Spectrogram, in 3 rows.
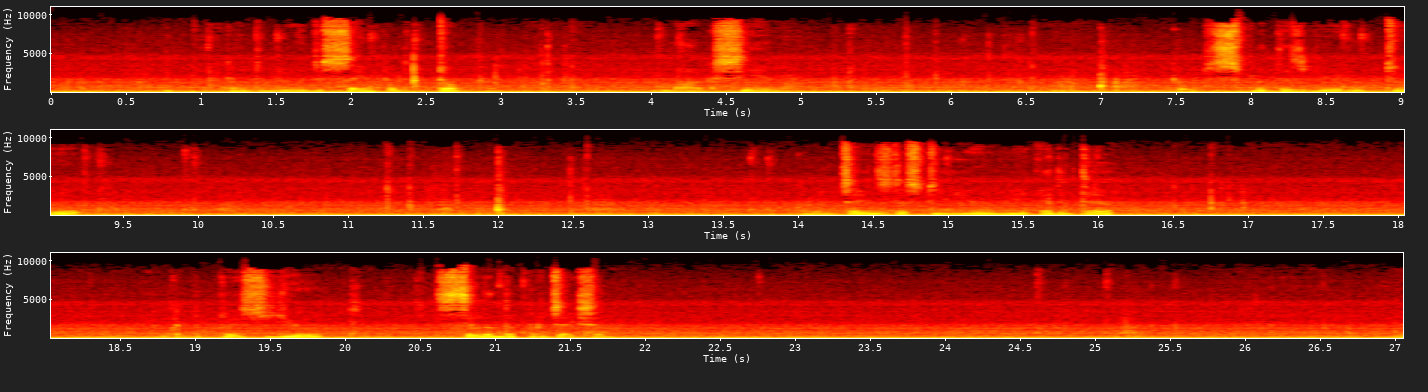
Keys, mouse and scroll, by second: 1.3 alt+right click, 2.4 alt+right click, 3.3 ctrl+e, 4.5-4.8 scroll down 3, 5.2 KP_3, 6.0-6.8 ctrl+scroll up 6, 8.6 right click, 12.0-12.4 ctrl+scroll down 2, 12.0 t, 15.8-16.6 ctrl+scroll up 3, 16.6 a.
